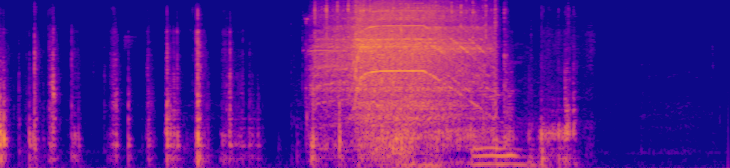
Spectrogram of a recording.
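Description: A plastic panel clicks and rattles as it is handled.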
